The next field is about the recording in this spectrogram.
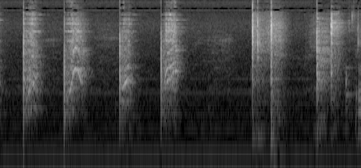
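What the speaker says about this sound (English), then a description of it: "just get that and just scrape it in." Cold pasta is scraped from a container into a bowl in a series of short, close scraping strokes, about seven rasping passes with brief pauses between them, heard alone without talk.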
